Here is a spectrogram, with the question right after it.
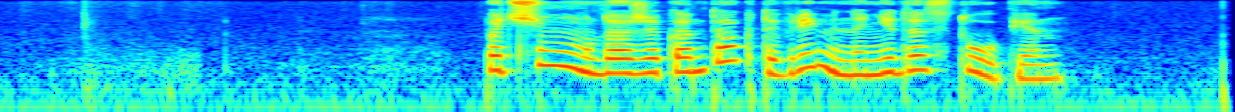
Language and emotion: Russian, sad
